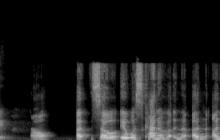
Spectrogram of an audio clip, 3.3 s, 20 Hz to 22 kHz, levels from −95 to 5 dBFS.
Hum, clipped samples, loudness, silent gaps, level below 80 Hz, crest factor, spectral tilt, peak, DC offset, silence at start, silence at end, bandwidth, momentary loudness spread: none; under 0.1%; -26 LUFS; none; -82 dBFS; 18 dB; -2.5 dB/octave; -10 dBFS; under 0.1%; 0 s; 0 s; 12.5 kHz; 11 LU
